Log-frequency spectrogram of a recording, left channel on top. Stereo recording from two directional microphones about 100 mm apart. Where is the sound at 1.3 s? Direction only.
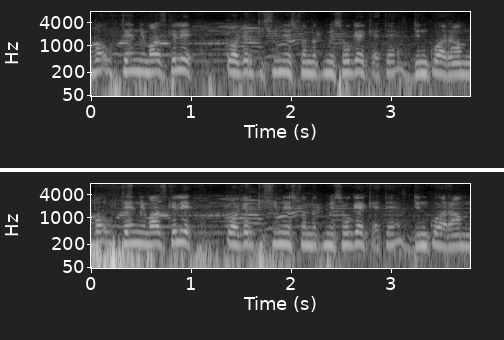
25° right (ahead or behind).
